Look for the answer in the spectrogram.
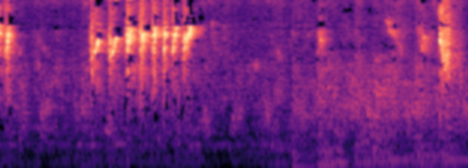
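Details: Oriental white-eye chirping, a recording used to train songbirds and lure wild birds: a quick run of about ten high, sharp, rising notes, then a quiet stretch with a low hum and scattered brief high chirps.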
